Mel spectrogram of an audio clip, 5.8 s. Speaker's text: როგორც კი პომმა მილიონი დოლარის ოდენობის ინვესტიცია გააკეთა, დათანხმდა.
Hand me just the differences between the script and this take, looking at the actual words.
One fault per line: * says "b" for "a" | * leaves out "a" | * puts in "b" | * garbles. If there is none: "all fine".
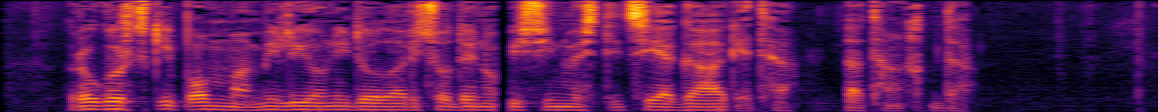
all fine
